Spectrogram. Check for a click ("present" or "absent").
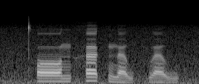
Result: absent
